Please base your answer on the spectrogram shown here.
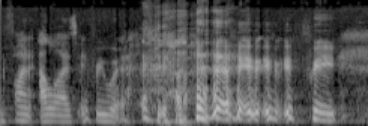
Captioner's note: laughter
